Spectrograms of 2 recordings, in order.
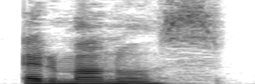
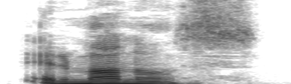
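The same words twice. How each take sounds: No difference in how they are said.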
